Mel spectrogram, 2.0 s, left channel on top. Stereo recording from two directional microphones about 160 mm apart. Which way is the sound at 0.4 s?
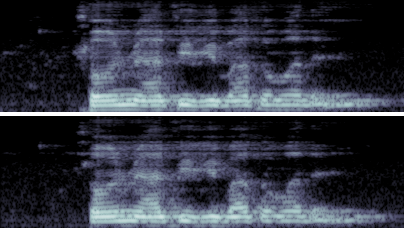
45° left (ahead or behind).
